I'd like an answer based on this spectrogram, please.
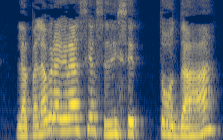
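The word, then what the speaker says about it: תודה: se dice Gracias en hebreo a ver de toda la gente que está aquí conectada alguno se acuerda dice eh torón dice se dice tod rabá Gracias O sea la palabra Gracias se dice tod t o d a tod y muchas gracias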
